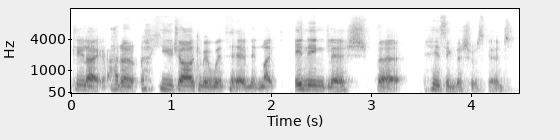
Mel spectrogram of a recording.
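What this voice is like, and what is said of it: Usual voice. Nothing is said of it.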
